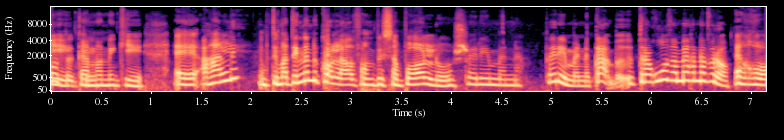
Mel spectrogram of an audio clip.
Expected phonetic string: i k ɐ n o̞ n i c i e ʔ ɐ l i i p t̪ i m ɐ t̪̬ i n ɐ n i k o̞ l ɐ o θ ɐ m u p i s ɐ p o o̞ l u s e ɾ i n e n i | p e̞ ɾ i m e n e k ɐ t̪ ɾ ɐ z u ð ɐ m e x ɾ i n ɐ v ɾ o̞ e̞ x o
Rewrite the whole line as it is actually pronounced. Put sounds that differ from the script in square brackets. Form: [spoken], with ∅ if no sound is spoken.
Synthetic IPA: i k ɐ n o̞ n i c i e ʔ ɐ l i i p t̪ i m ɐ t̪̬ i n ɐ n i k o̞ l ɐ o θ ɐ m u p i s ɐ p o o̞ l u s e ɾ i [m] e n [e] | p e̞ ɾ i m e n e k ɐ t̪ ɾ ɐ [ɣ] u ð ɐ m e x ɾ i n ɐ v ɾ o̞ e̞ [ɣ] o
